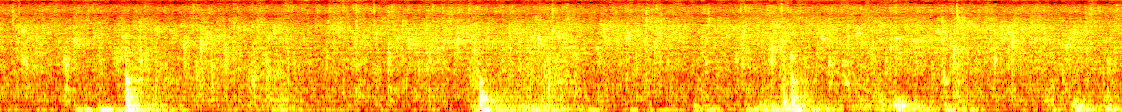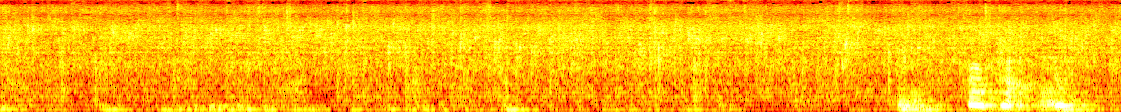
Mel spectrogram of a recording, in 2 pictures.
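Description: Vegetables for ratatouille sautéed together in a single pan, giving a soft, steady sizzle broken by occasional utensil knocks and stirring clatter, fairly faint and without speech.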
